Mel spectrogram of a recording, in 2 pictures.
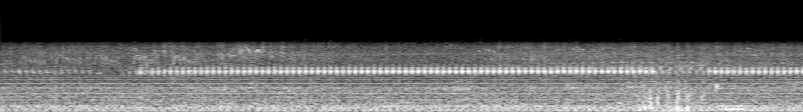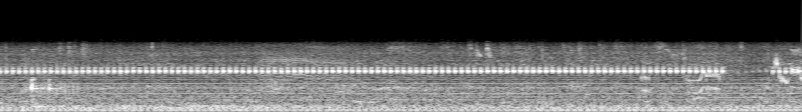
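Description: A steady, rapidly pulsing high trill from an animal, dropping out briefly twice, with a few short bird chirps over it.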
